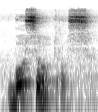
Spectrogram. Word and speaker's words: vosotros: Vosotros, vosotras estáis. Tá? Vosotros, vosotras estás. Sempre lembrando, né, que o V tem som de B, por isso que eu estou pronunciando vosotros, vosotras, e o S com som de dois S, né?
